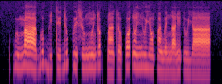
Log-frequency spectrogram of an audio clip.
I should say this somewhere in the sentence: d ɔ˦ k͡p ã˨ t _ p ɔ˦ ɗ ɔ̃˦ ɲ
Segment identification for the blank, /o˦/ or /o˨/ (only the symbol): o˨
